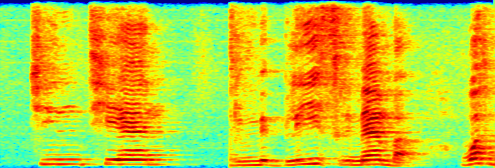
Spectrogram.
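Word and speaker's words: 今天: Make sure it's flat, long, right? And also loud, right?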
